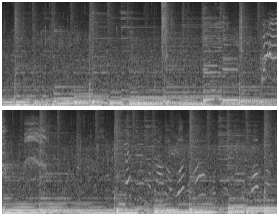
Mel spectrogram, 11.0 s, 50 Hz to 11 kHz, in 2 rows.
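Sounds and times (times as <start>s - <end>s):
music with sustained low chords: 0.0s - 11.0s.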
